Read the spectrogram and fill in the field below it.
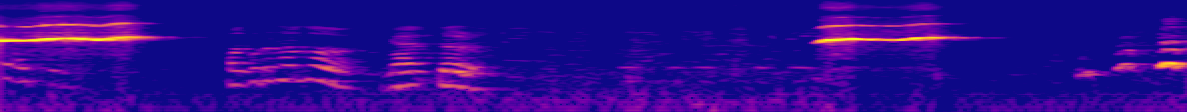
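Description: A shrill whistle sounds loudly, twice.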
